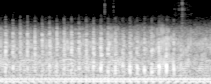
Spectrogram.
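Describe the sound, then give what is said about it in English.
A black helicopter flies low over a herd of wild horses in western Utah's high desert. Its rotor beats in a fast, even thump under a steady engine hum. “A black helicopter swoops past a herd of wild horses running across western Utah's high desert.”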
